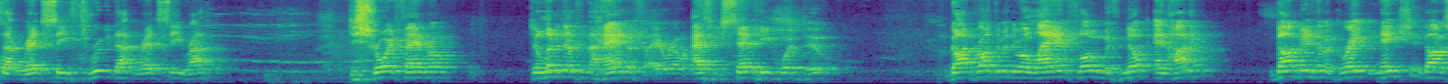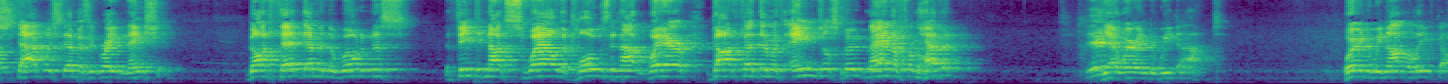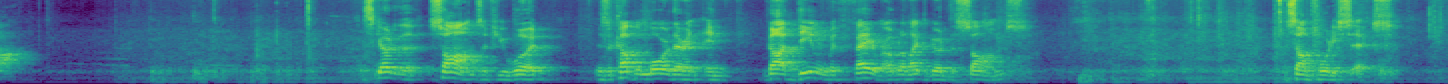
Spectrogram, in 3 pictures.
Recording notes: A message preached at the Black Creek Baptist Church in Black Creek, NY.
